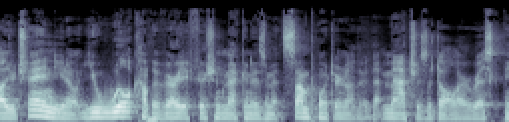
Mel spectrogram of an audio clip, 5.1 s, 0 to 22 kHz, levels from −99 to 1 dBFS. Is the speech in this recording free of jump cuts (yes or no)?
no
